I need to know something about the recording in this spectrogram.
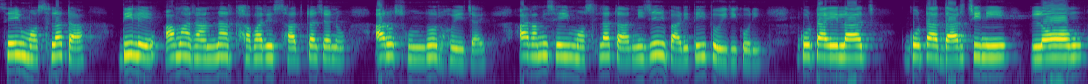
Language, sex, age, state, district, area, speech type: Bengali, female, 18-30, West Bengal, Purba Medinipur, rural, spontaneous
